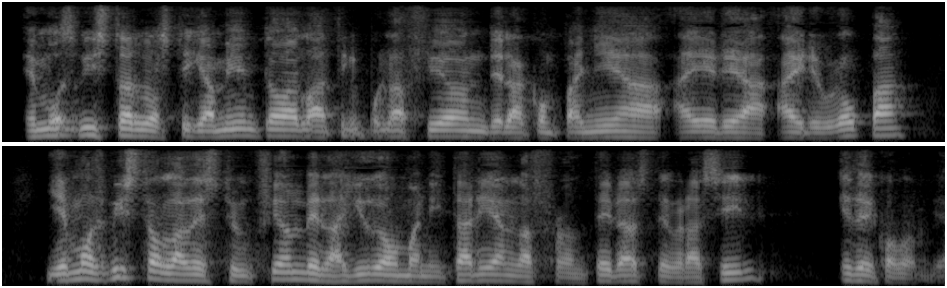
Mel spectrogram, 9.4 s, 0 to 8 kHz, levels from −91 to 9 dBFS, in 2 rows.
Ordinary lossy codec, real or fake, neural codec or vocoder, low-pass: none; fake; codec, 16 kHz, 1.1 kbps, Voila-Tokenizer; 7.2 kHz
